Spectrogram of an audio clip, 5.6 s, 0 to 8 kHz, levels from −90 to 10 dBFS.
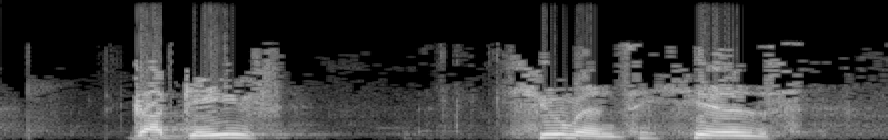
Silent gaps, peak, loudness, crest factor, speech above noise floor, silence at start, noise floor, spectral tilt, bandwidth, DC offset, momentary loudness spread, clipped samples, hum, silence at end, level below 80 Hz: none; 0 dBFS; -9 LUFS; 12 dB; 40 dB; 0.8 s; -48 dBFS; -7 dB/octave; 8 kHz; under 0.1%; 16 LU; 1%; none; 0.55 s; -48 dBFS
